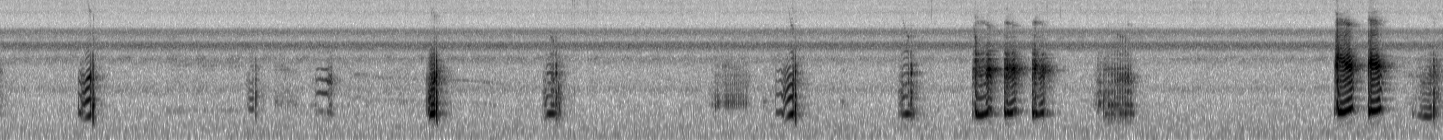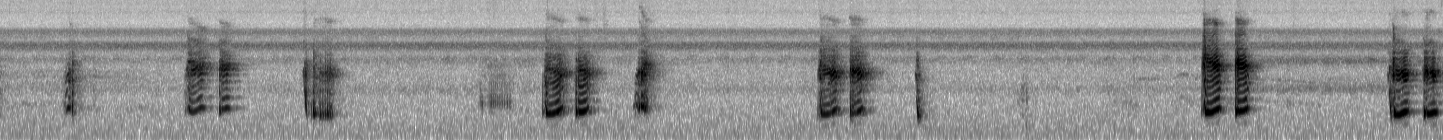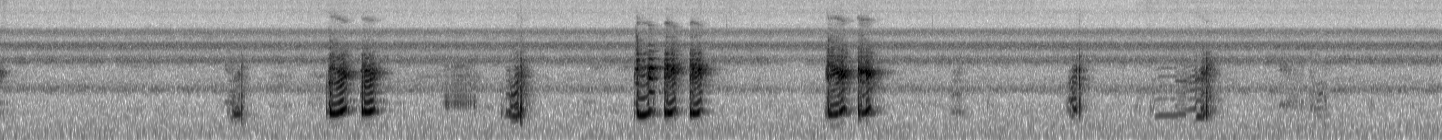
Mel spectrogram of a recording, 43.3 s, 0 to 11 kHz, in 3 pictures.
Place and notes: Frogs chirping, Ecological pool, Early morning, Chicken sounds
Zoom H2n MS+XY
Puli Township, Nantou County, Taiwan, 11 June, 04:35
